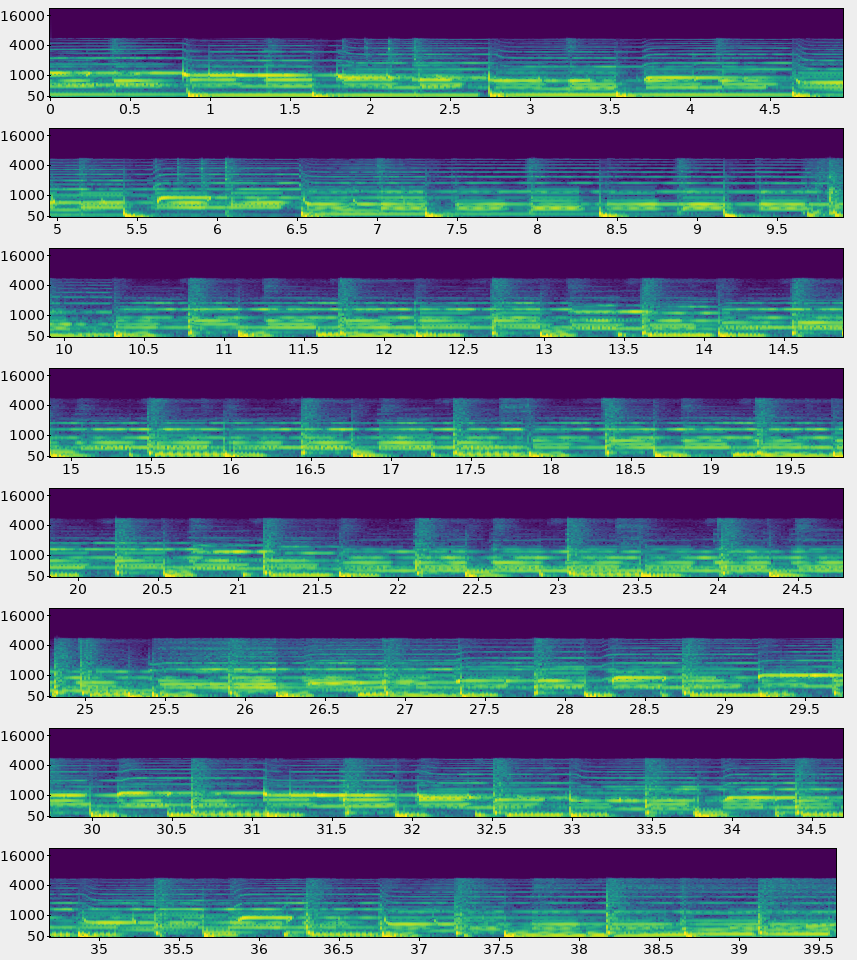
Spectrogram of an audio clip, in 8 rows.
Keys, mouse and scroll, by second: 0.2-0.6 scroll down 1, 1.9 click, 2.8 click, 5.8-6.3 scroll down 1, 7.1 click, 7.3 click, 7.3 double click, 7.5 double click, 7.6 double click, 7.7 double click, 9.3 click, 9.5 double click, 10.2-10.6 scroll down 1, 11.5 scroll up 1, 14.7 click, 17.3 click, 23.8-24.1 scroll down 1, 25.1 click, 25.6 scroll up 2, 26.1 click, 26.7 click, 28.3 click, 29.5 scroll down 2, 30.8 scroll up 2, 33.4 scroll down 1, 33.7 click, 34.9 click, 38.1 click, 39.0 click.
